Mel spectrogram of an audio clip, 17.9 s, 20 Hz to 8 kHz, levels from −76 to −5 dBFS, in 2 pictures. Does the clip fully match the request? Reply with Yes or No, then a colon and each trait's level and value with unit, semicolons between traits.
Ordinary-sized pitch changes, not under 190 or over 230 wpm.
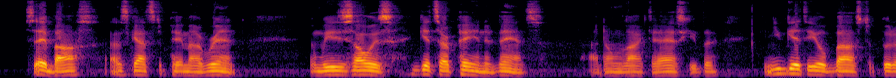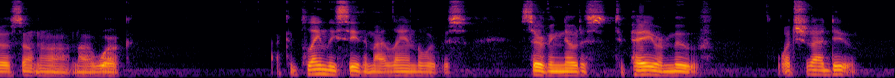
No: average, 3.0 semitones; average, 180 wpm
